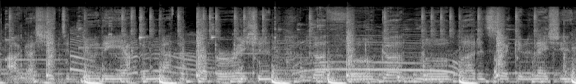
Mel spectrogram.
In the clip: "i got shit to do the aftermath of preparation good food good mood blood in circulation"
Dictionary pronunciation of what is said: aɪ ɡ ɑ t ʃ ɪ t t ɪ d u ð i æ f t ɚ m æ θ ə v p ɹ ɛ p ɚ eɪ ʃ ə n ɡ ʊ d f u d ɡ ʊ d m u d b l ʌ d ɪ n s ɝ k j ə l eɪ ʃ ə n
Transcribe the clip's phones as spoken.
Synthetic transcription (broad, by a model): aɪ ɡ ɑ t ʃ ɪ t t ɪ d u ð i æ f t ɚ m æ t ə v p ɹ ɛ p ɚ eɪ ʃ ə n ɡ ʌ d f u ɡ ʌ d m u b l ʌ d ɪ n s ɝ k j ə l eɪ ʃ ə n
